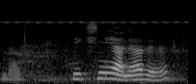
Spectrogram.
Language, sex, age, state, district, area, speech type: Bodo, female, 45-60, Assam, Kokrajhar, rural, spontaneous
